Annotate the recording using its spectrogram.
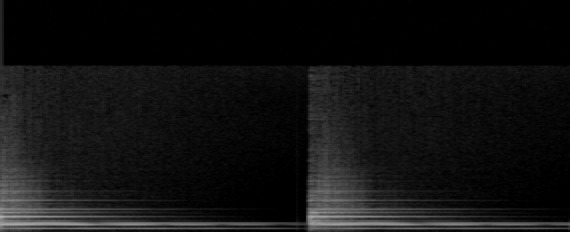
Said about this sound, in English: Inside of Constantinople, the church bells were ringing.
